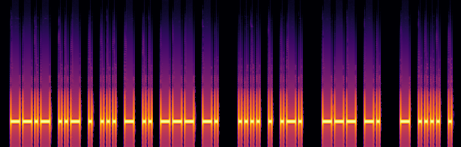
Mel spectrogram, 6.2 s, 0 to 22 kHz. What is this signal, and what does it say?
Morse code, heard as a keyed tone, about 30 wpm, 700 Hz. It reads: QUESTION HER ON THE
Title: Sentences from Top 800 Words 30wpm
